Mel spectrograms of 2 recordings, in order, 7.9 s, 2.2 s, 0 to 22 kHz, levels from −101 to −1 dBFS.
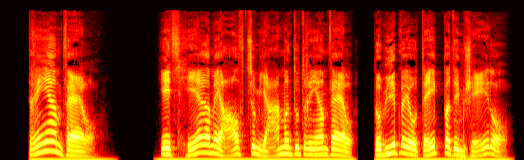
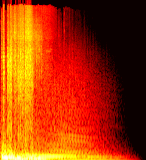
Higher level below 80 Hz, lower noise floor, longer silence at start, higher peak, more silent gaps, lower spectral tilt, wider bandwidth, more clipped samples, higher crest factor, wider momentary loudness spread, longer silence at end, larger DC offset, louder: second, -48 dBFS vs -14 dBFS; first, under -90 dBFS vs -54 dBFS; first, 0.4 s vs 0 s; about the same, -2 dBFS vs 0 dBFS; first, 1.77-2.29 s, 5.35-5.60 s vs none; first, -5.5 dB/octave vs -3 dB/octave; second, 17 kHz vs over 20 kHz; neither; about the same, 18 dB vs 14 dB; second, 7 LU vs 22 LU; first, 0.15 s vs 0 s; first, 3% vs under 0.1%; second, -18 LUFS vs -13 LUFS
